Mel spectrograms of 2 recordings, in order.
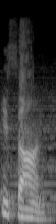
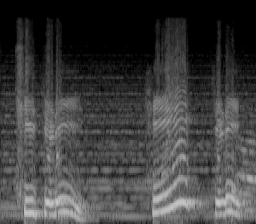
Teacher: खी में हल्का सा उसको खींचा जा रहा है साउंड को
